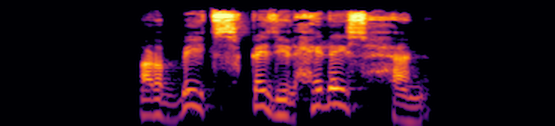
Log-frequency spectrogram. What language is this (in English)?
Kabyle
